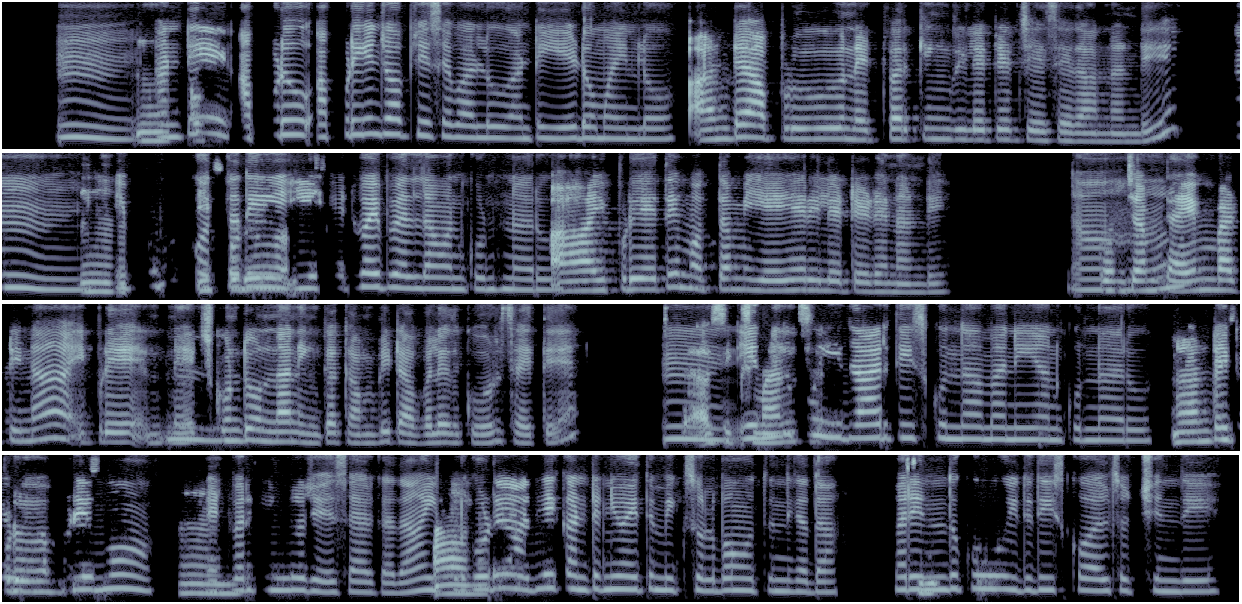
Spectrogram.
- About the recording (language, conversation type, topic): Telugu, podcast, పాత ఉద్యోగాన్ని వదిలి కొత్త ఉద్యోగానికి మీరు ఎలా సిద్ధమయ్యారు?
- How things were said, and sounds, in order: in English: "జాబ్"; in English: "డొమైన్‌లో?"; in English: "నెట్వర్కింగ్ రిలేటెడ్"; in English: "ఏఐ"; in English: "టైమ్"; in English: "కంప్లీట్"; in English: "కోర్స్"; in English: "సిక్స్ మంత్స్"; in English: "నెట్వర్కింగ్‌లో"; in English: "కంటిన్యూ"; other background noise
